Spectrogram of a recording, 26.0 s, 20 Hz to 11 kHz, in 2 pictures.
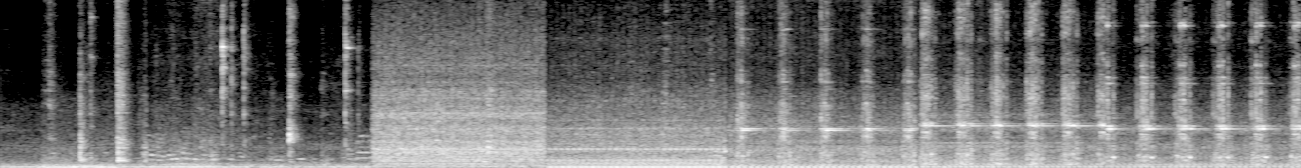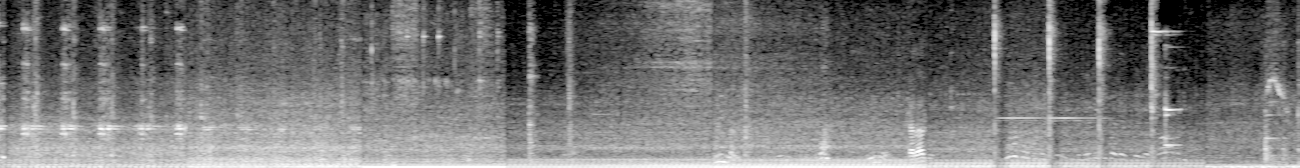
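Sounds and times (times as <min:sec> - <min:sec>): high ringing tone: 0:23.0 - 0:25.0.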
